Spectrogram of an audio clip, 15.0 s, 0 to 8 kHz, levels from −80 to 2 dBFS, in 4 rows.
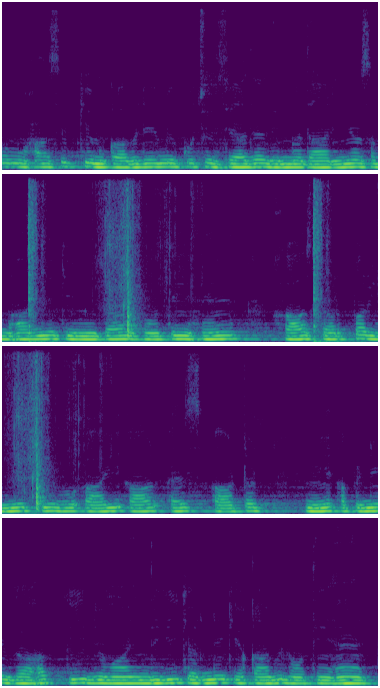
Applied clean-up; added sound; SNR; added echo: none; Domestic sounds, home sounds; 14 dB; reverberation time 0.4 s.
